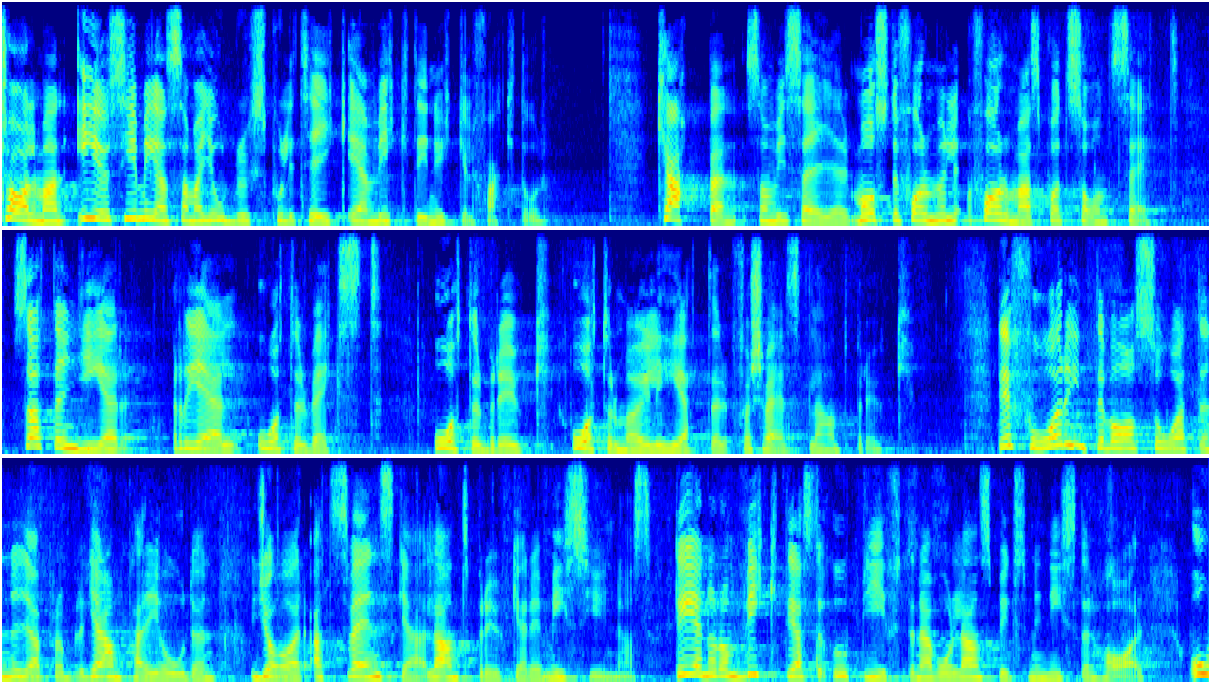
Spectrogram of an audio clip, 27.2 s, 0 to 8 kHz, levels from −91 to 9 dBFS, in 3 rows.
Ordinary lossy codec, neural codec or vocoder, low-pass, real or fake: none; none; none; real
